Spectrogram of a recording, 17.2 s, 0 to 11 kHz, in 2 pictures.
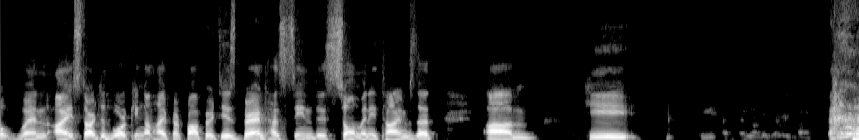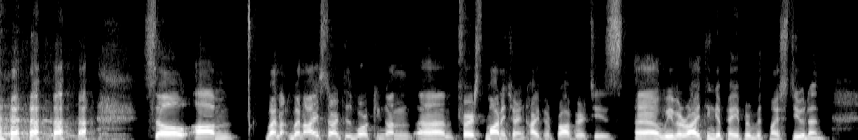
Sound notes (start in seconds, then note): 8.3 laughs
